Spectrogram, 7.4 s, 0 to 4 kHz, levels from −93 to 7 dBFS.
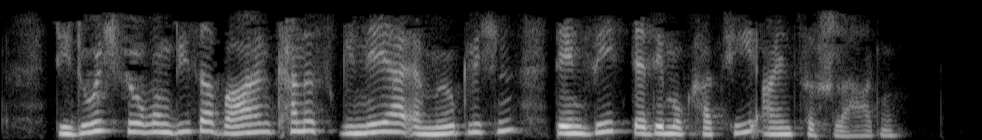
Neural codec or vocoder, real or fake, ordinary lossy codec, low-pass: codec, 24 kHz, 6 kbps, HILCodec; fake; MP3, 24 kbps; 3.6 kHz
